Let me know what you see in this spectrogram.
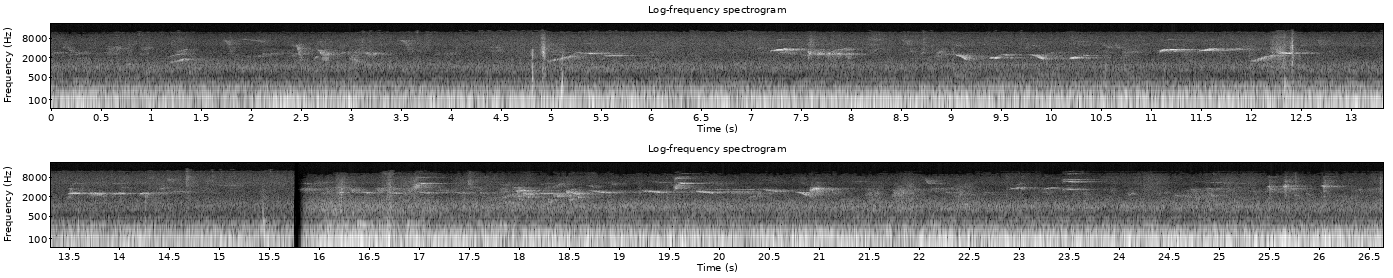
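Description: Birds chirping in short scattered calls over a steady low rumble of outdoor background noise, with a momentary break about sixteen seconds in.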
